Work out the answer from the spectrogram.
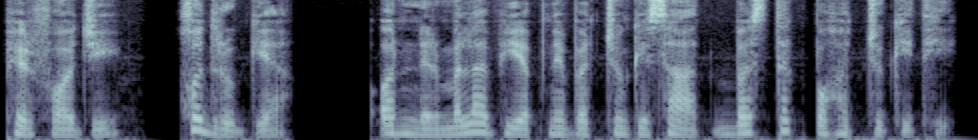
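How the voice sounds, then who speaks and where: A woman's voice: low voice, moderate pace, mellow. A woman narrating a scripted horror story.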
